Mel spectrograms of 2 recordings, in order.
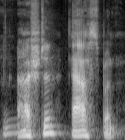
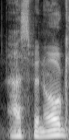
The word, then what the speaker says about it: Aspen: Ashton? Aspen.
